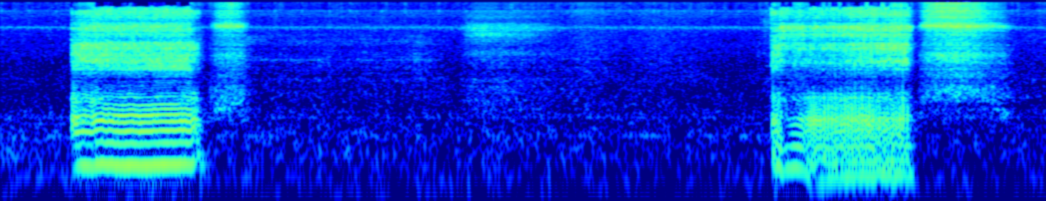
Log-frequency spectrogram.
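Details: A French bulldog snores loudly indoors: a deep, vibrating, harmonic snore of about one second, a short exhale, a quiet pause, then another long rasping snore near the end.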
